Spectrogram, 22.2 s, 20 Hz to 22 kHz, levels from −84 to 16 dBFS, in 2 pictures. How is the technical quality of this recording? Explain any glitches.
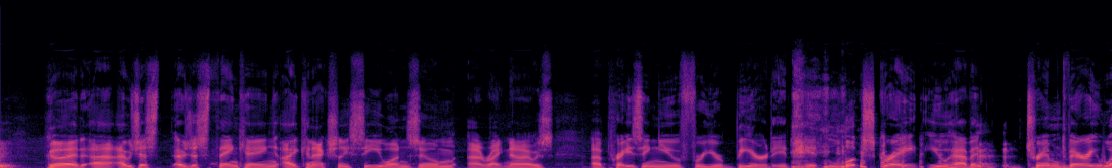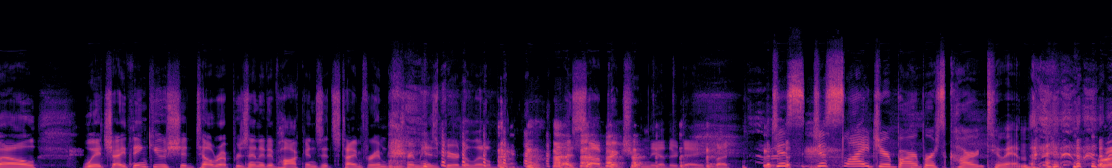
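No technical glitches can be heard anywhere in the recording. There is nothing to explain, as nothing interrupts or disturbs the sound at any point.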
